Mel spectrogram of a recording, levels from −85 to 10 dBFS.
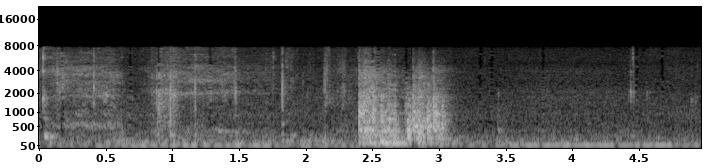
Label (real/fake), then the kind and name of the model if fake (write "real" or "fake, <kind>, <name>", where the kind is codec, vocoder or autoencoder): real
